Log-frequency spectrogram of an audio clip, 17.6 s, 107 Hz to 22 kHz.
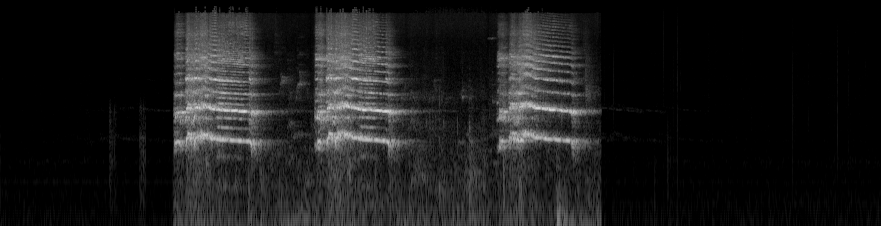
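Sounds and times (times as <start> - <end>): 
rooster crowing: 1.8 - 5.6, 6.2 - 8.5, 9.8 - 14.0.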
